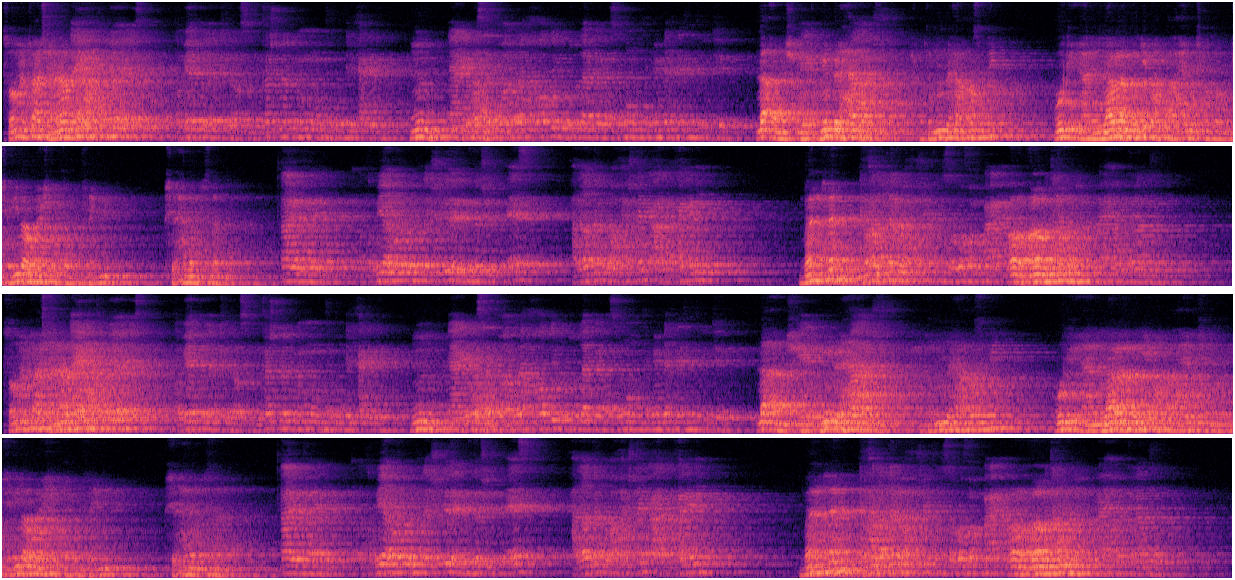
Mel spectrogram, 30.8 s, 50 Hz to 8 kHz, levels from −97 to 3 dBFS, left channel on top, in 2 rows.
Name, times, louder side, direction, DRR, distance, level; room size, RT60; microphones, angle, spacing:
voice 1, 0.0-1.5 5.1-5.4 5.9-6.1 9.4-10.9 11.5-12.4 13.1-16.8 17.4-18.1 25.3-26.7 28.0-28.8, left 1 dB, 85° left, -3 dB, 0.5 m, -22 dB
voice 2, 0.8-1.7 2.1-4.8 5.6-9.1 9.9-10.1 10.6-10.9 18.9-21.9 22.5-24.2 26.1-28.0 28.4-29.9, right 1 dB, 20° right, -9 dB, 1.0 m, -30 dB
5.3 x 2.5 x 3.3 m, 2.5 s
head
